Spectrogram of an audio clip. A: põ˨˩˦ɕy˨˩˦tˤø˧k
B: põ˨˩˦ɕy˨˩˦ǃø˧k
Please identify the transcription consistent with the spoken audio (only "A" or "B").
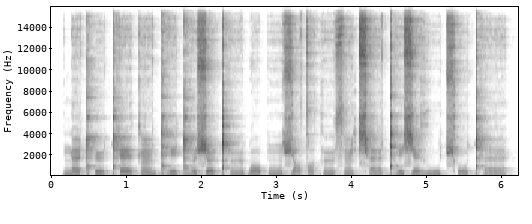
A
